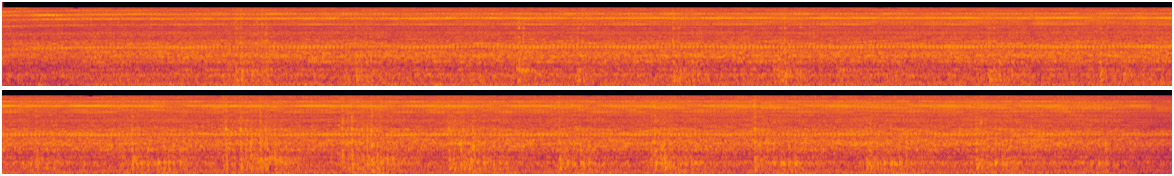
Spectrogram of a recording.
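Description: Electric hand mixer running with a steady high whine, its beaters churning condensed milk and cocoa powder in a stainless steel saucepan; the motor stops right at the end.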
